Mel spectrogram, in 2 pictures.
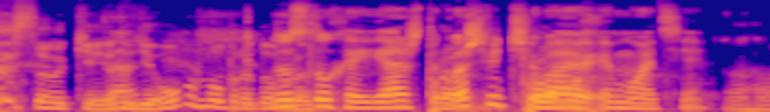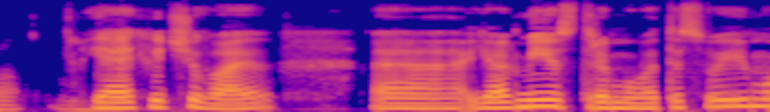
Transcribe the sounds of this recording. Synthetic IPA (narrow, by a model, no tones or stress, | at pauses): sɛɔkʲejat̪ɐdʲiod̪ɔbɾd̪nuslˠuxɐjjaʃt̪ɐkɔʒʋʲid̪̚t͡ʃʊʋɑjʊʔemɔt͡sʲḭjḭɐɦ | jajixʋʲid̚t͡ʃʊʋɑjʊ | jawmʲijʊst̪ɾɪmʊʋɐt̪ɪsʋɔjiɛmɔ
